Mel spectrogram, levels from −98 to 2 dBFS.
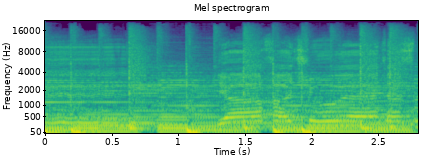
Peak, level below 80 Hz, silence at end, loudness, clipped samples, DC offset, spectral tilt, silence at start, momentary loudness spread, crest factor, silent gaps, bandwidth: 0 dBFS; -16 dBFS; 0 s; -10 LUFS; under 0.1%; under 0.1%; -5 dB/octave; 0 s; 2 LU; 8 dB; none; over 20 kHz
